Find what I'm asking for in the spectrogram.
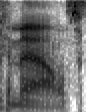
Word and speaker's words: Canals: Um, it's their inaugural event, and they have a panel of the Pose cast and also Janet Mock and Steve um, Channels, and Stephen I, Canals.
